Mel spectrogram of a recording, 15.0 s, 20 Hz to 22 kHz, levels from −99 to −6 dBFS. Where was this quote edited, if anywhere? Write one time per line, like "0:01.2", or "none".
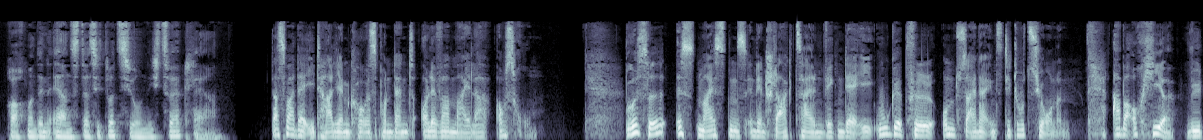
none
